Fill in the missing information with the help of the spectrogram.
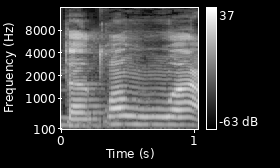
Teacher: شروع میں تا ہے جس کو نارملی پڑھا جاتا ہے، اور اس کے بعد میں طا ہے جس کو منہ بھر کے پڑھا جاتا ہے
